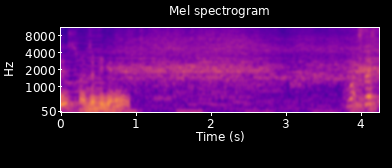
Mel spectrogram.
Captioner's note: robots trilling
